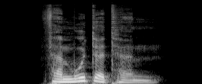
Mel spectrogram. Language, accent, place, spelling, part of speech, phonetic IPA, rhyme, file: German, Germany, Berlin, vermutetem, adjective, [fɛɐ̯ˈmuːtətəm], -uːtətəm, De-vermutetem.ogg
- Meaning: strong dative masculine/neuter singular of vermutet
